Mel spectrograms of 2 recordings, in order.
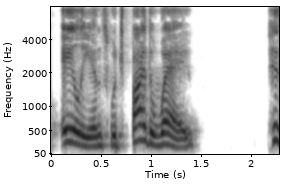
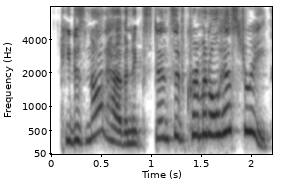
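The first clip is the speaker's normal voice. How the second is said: higher-pitched mock insistence; sarcastic emphasis; 7 semitones higher than usual. Commentator relaying the police chief's claim, sarcastic. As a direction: relay it as an absurd excuse.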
